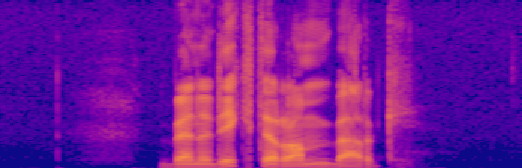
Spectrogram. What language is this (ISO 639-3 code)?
nor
